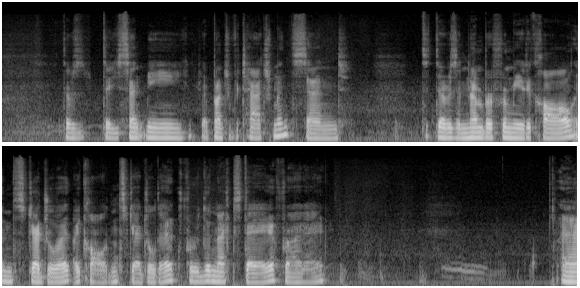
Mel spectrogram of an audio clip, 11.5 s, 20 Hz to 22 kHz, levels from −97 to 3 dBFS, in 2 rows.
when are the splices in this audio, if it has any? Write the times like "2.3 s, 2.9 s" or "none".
6.5 s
